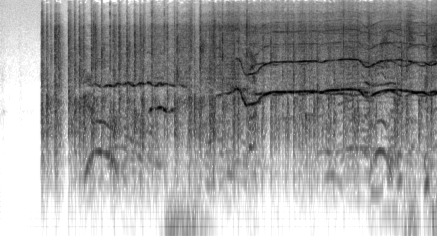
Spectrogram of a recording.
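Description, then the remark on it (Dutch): A loud burst of applause and cheering from a crowd, dense clapping with whoops and whistles rising over it, starting abruptly and sustained throughout. “ik vind dat absoluut een, een daverend applaus waard.”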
